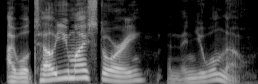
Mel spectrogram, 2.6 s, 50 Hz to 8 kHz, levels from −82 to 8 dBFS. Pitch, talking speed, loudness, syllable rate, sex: 125 Hz, 255 wpm, -18 LUFS, 5.3 syllables/s, male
